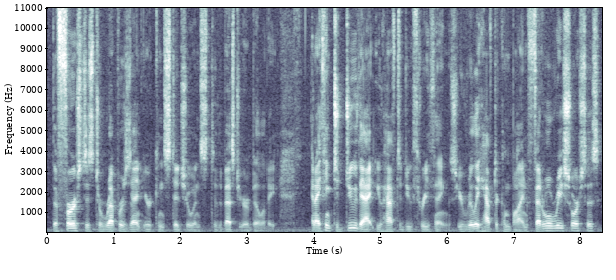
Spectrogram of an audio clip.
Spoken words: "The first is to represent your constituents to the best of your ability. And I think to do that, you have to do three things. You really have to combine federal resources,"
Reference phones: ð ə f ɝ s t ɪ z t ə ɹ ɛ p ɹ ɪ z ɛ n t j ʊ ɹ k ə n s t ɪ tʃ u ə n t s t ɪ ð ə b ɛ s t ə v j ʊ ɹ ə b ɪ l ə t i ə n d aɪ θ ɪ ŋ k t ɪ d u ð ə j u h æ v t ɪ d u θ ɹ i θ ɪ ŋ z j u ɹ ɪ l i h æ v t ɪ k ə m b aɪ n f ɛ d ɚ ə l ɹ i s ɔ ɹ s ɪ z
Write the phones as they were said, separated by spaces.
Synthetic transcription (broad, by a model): ð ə f ɝ s t ɪ z t ə ɹ ɛ p ɹ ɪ z ɛ n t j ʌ ɹ k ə n s t ɪ tʃ u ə n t s t ɪ ð ə b ɛ s t ə v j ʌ ɹ ə b ɪ l ə t i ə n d aɪ θ ɪ ŋ k t ɪ d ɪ ð ə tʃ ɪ h æ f t ɪ d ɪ θ ɹ i θ ɪ ŋ z j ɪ ɹ ɪ l i h æ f t ɪ k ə m b aɪ n f ɛ d ɚ l ɹ i s ɔ ɹ s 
